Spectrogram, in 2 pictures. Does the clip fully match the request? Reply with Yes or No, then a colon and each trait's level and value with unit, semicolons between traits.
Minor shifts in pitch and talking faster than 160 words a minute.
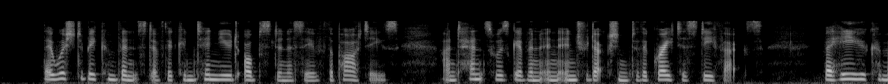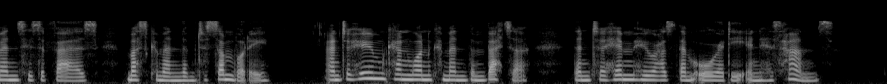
Yes: narrow, 2.3 semitones; average, 170 wpm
